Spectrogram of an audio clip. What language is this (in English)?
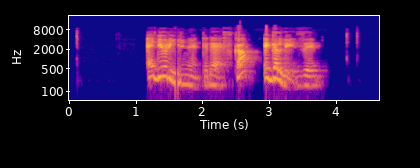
Italian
